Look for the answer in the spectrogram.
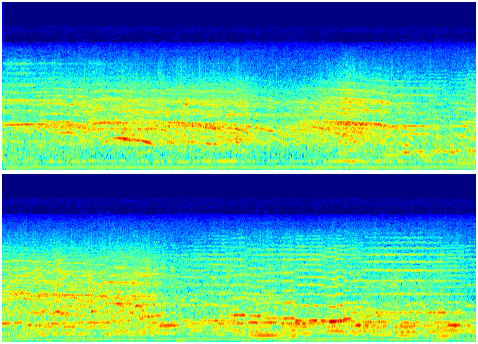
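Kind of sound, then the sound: crowd, crowd cheering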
